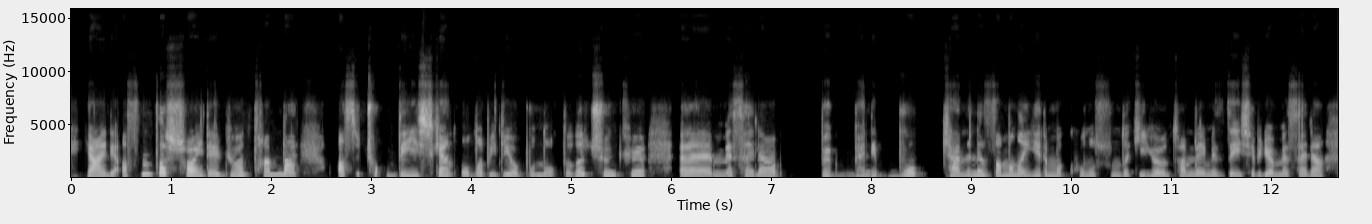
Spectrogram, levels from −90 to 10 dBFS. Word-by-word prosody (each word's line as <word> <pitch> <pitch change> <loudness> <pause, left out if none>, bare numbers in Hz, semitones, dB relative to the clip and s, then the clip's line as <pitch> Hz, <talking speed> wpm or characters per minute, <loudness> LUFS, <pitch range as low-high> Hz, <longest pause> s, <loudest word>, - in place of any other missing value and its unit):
Yani 230 0 +6
aslında 435 0 +2
şöyle 335 - +6
yöntemler 350 - +1 0.4
aslında 435 -1 +2
çok 415 0 +1
değişken 255 +6 +5
olabiliyor 215 -3 -3
bu 165 -1 -6
noktada 155 - -5
çünkü, 345 0 +1 0.4
eee, 255 -1 +4
mesela 310 +4 -1 0.5
b 285 - 0
b 215 +5 -11
hani, 290 +2 -3
bu 370 - -3 0.2
kendine 265 +9 0
zaman 270 +2 -1
ayırma 280 0 -2
konusundaki 260 +2 -7
yöntemlerimiz 260 -1 -3
değişebiliyor. 235 -6 +1
Mesela 265 +7 -2
265 Hz, 115 wpm, -24 LUFS, 240-315 Hz, 0.5 s, Yani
